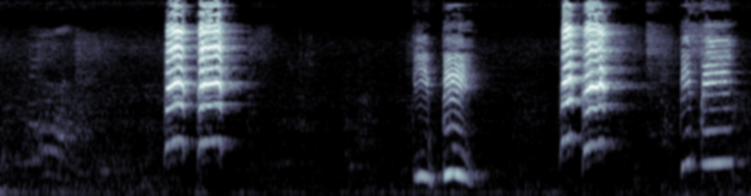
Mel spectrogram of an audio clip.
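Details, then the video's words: Calling male parrot seeking his partner: loud rasping squawks delivered in pairs, three such bursts spaced a couple of seconds apart. A lower, bent note sits within one pair and a brief flat tone closes the sequence. "Male Parrot Calling his partner."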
